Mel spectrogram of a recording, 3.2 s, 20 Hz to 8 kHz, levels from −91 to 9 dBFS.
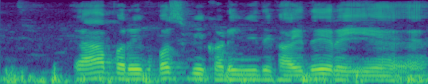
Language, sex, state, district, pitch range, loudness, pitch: Hindi, male, Haryana, Charkhi Dadri, 120-145 Hz, -16 LUFS, 130 Hz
